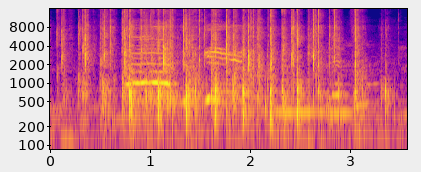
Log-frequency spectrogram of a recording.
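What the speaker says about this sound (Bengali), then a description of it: "দারুণ, হাততালি দাও" Children clap in a short burst during an outdoor game, quick uneven claps over lively kids' chatter and an adult voice speaking.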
